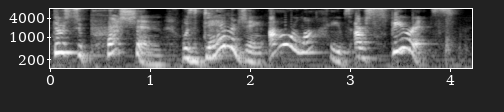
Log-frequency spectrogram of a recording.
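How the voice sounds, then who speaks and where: A weary but defiant suffragette played by a woman delivers a dramatic stage monologue in a low-pitched voice. She speaks very slowly and deliberately, with intense weight and heavy pauses. Faint music sits behind her. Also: exaggerated voice. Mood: defiant, impassioned.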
